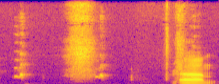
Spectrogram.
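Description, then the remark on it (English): A dog named Spock chews a squeaky toy in a bed, giving a few short, thin squeaks and breathy puffs, followed by a louder, voiced whine-like squeal at the end. “Do you hear that squeaking? Yes. Yeah, what is that? It's his dog.”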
